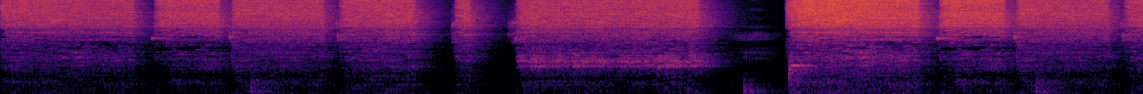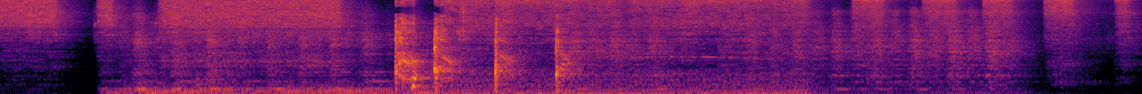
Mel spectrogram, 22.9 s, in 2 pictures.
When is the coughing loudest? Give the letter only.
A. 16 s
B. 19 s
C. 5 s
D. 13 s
A.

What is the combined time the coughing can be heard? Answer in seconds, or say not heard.
2 s.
